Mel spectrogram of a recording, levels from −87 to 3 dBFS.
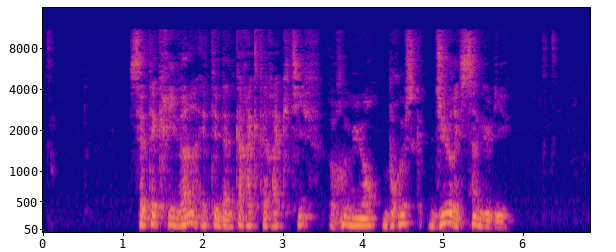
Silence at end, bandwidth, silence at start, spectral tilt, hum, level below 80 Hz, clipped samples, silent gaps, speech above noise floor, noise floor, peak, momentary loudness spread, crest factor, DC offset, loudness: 1 s; 11.5 kHz; 1.1 s; -5 dB/octave; none; -56 dBFS; under 0.1%; none; 46 dB; -72 dBFS; -8 dBFS; 9 LU; 20 dB; under 0.1%; -27 LUFS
